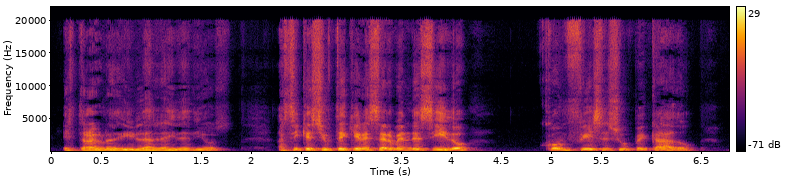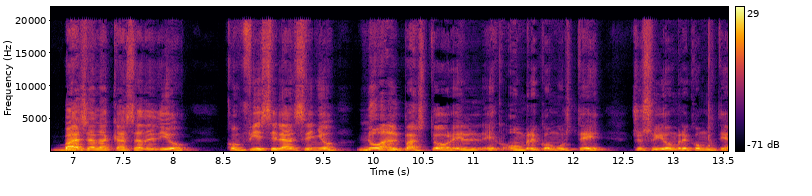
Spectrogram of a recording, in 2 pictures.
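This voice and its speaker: A male pastor with an Argentine Spanish accent, preaching a sermon with emphasis, dropping low on key words. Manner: emphatic preaching, drops low on key words, shifts between quick and drawn-out phrasing.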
